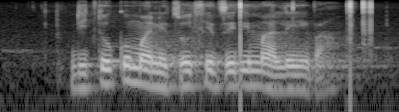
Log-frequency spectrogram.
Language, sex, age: Tswana, male, 19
